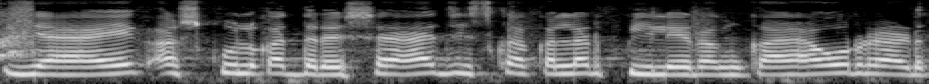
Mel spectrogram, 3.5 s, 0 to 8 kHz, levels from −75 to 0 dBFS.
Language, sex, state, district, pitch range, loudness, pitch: Hindi, female, Uttar Pradesh, Shamli, 240-270 Hz, -12 LUFS, 255 Hz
